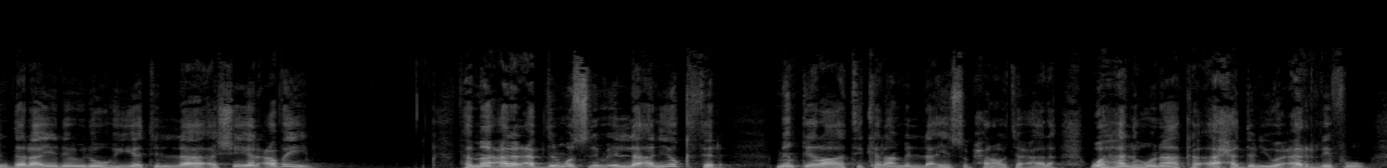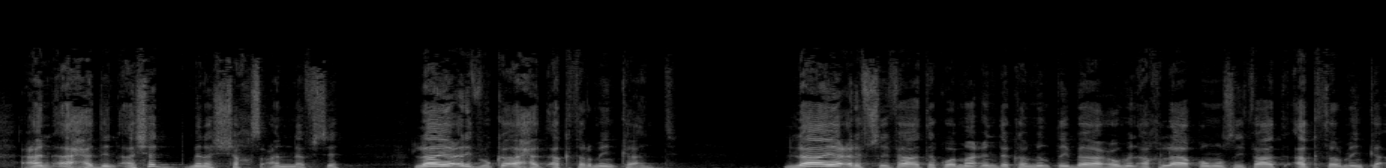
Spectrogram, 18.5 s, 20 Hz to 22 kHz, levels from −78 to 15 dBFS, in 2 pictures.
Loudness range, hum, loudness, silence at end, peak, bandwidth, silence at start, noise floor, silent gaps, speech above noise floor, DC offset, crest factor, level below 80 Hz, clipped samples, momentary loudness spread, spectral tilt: 5 LU; none; -24 LUFS; 0 s; -4 dBFS; 15.5 kHz; 0 s; -66 dBFS; none; 43 dB; under 0.1%; 20 dB; -66 dBFS; under 0.1%; 13 LU; -5.5 dB/octave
